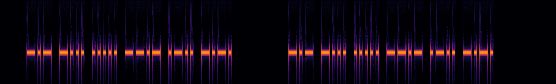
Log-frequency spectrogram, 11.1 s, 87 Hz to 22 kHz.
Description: Morse code, heard as a keyed tone, about 21 wpm, 700 Hz. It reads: KB5QLC KB5QLC
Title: USA Call Signs - 6 Characters - Repeated 2x - 22wpm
